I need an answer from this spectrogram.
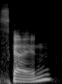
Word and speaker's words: scone: Scone or scone. Yeah, so scone rhymes with gone.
